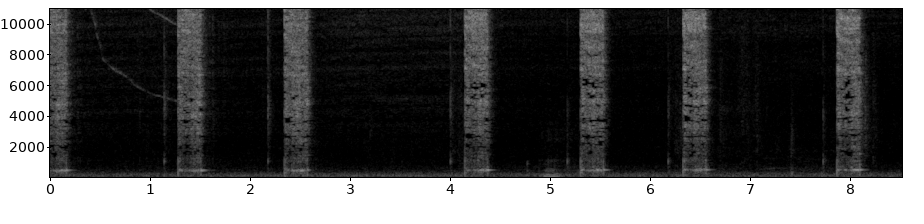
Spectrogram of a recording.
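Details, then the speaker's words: Nissan MR18 engine with misfire, number one petrol injector tested after cleaning: seven short, sharp hissing spray bursts at uneven intervals; valve sticks and intermittently misses, to be cleaned again or replaced. "Pero try natin linisin. Baka madali. Kasi nag-i-stack up yung barbula eh. Nagsasarado, lumimintis yan."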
